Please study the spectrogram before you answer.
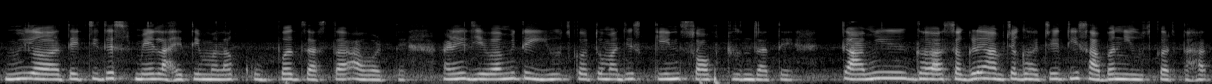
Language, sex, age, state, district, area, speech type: Marathi, female, 18-30, Maharashtra, Amravati, urban, spontaneous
